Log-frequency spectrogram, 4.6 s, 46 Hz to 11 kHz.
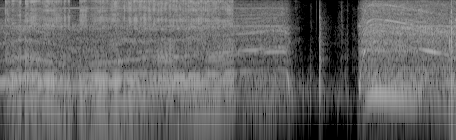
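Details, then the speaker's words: DeWalt DCD780 drill held in a vise and run in low gear to free the chuck; motor whines, stops and spins up with a rough uneven edge; chuck freed up slightly but the ratchet isn't working right, so the chuck needs replacing. "It's actually freed up a we bit there now. But it's still no good because you can hear the ratchet's not working right."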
